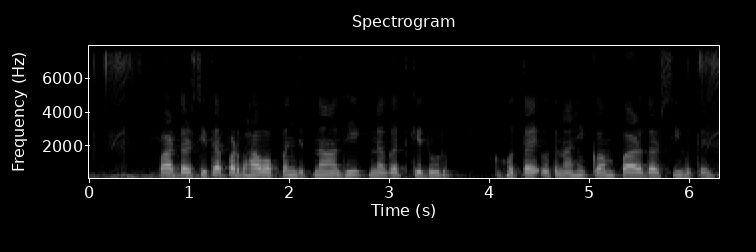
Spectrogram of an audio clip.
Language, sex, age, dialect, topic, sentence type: Magahi, female, 31-35, Western, banking, statement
